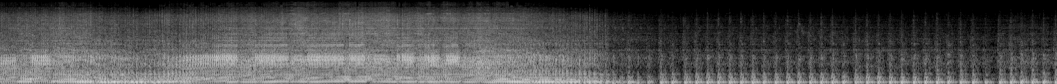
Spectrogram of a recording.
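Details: Motorcycle that hesitated and stalled after sitting outside in rain and snow, after cleaning the carburettor, fuel tank and tank petcock filter, kick-started with a dead battery: revs up cleanly, then a steady, even idle with no stumbling or misses; running healthy.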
